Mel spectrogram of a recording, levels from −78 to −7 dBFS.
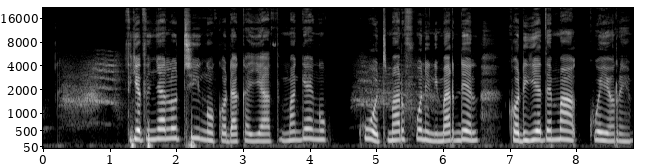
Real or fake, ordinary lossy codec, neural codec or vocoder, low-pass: real; none; none; none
